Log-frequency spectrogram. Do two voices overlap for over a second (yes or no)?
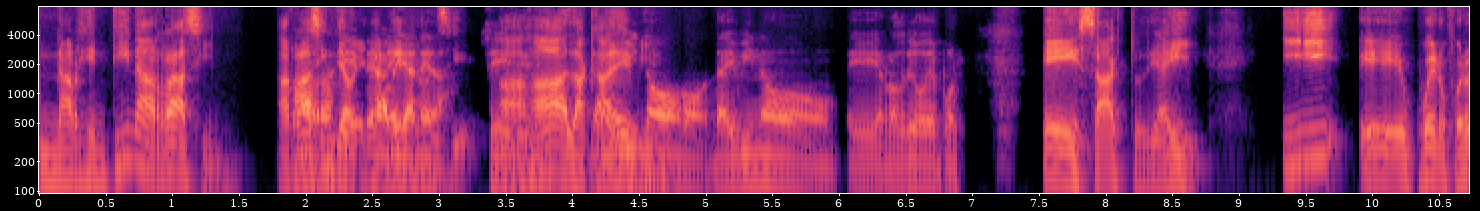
yes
